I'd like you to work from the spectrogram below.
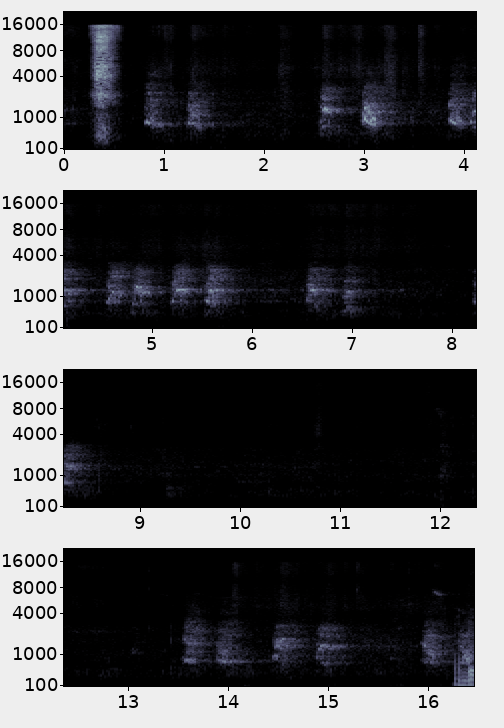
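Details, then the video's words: Hunting dogs let loose in a forest, barking: bursts of sharp, harmonic barks come in uneven clusters, fall quiet for several seconds mid-way, then resume with a run of quicker barks; sharp knocks at the start and end. "cho các chú chó săn vào rừng sủa hơi cày chơi nghe cho sướng"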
